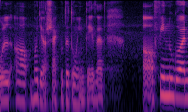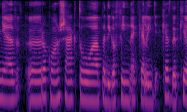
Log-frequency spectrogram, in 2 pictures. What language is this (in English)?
Hungarian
